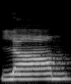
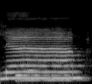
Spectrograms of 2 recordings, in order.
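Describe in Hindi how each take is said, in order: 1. स्वर चौड़ा और खुला है, जैसे 'aa'। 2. स्वर पतला और आगे की ओर है, जैसे 'ae'। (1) "लाम ऐसे नहीं"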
